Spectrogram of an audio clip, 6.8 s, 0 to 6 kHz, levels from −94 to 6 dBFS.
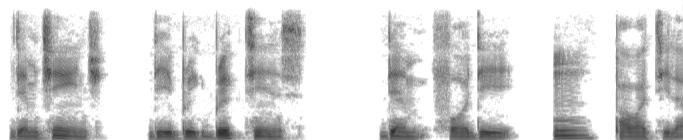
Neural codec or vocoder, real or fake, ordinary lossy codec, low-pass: none; real; none; 5.4 kHz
